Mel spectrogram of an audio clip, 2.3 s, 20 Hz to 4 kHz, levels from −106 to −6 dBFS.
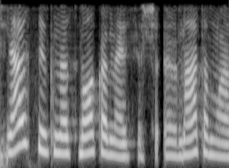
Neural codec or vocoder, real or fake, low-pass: codec, 16 kHz, 16 kbps, FunCodec, trained on Chinese and English, 50 frames a second; fake; 3.6 kHz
